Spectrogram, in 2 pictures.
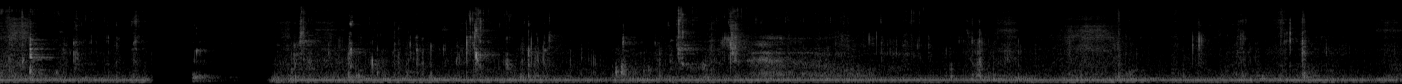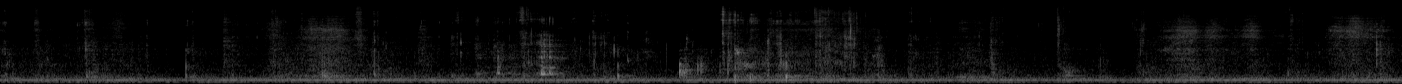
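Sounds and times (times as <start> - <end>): chewing crunchy food: 0.0 - 28.0
low steady hum: 2.8 - 28.0.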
